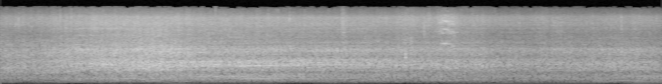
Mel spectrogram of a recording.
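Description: Mitsubishi Fuso garbage truck with a MacDonald Johnston MNL front-loader body driving slowly past, its diesel engine loudest about two seconds in, then fading as the truck moves away.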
